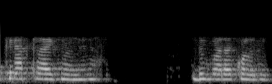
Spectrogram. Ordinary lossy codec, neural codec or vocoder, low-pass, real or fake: MP3, 24 kbps; none; 3.6 kHz; real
